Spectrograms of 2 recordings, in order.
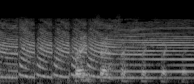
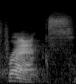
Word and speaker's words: Franxx: Frank, sex. Yeah, and, Yes. and it's more like Franks, but it's pronounced Franks.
